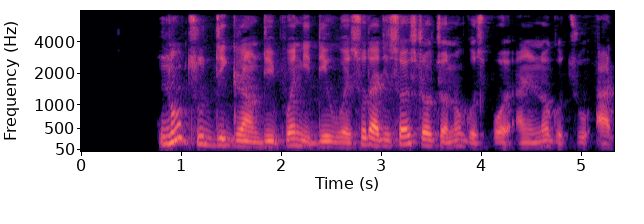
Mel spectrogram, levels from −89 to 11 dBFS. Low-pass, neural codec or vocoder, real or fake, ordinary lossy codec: 7.2 kHz; vocoder, 44.1 kHz, 128 mel bands every 256 samples, BigVGAN v2; fake; MP3, 64 kbps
